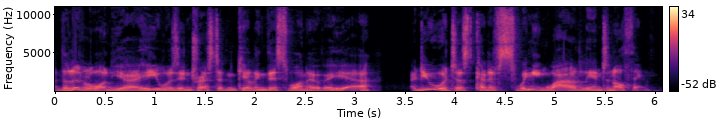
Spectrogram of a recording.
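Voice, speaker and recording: Using a put-on character voice, a man rattles along at a very fast pace at a medium pitch. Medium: actual play. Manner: booming, jovial, simple.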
